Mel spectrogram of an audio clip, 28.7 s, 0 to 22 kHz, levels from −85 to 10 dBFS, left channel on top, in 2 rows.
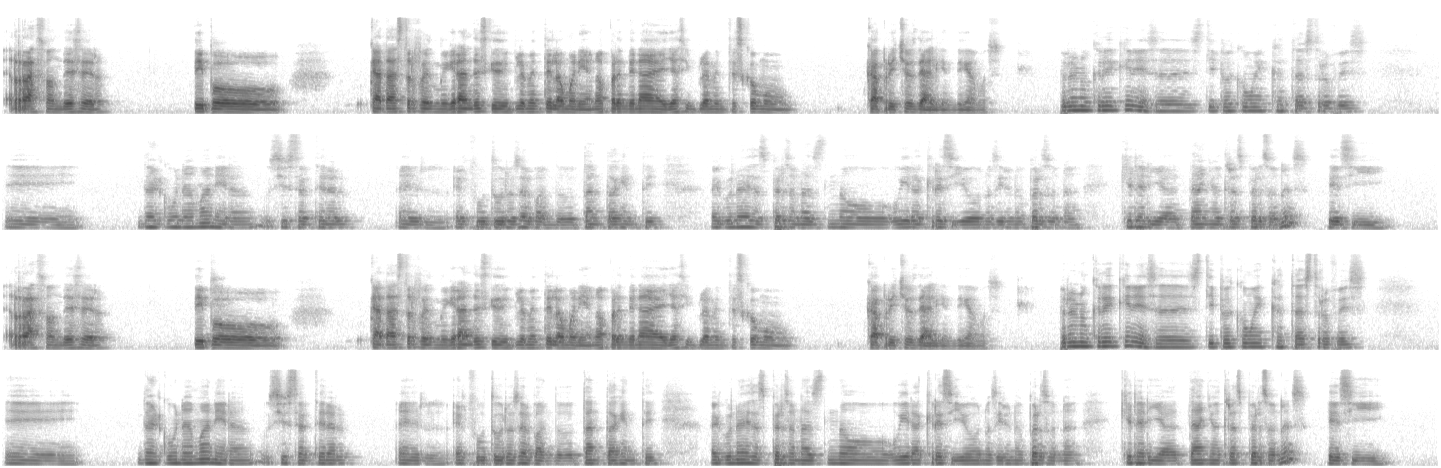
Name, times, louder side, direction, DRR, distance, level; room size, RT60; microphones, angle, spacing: voice 1, 0.1-1.0 1.9-2.8 3.7-7.9 8.7-9.9, left 2 dB, 15° left, 0.3 m, -26 dB
voice 2, 10.6-13.6 14.4-15.1 15.7-17.8 18.3-25.1 25.6-28.2, right 2 dB, 70° right, 0.7 m, -32 dB
7.2 x 2.9 x 2.4 m
head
